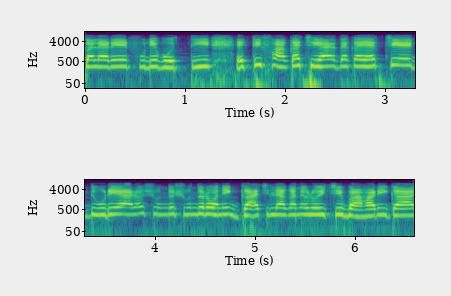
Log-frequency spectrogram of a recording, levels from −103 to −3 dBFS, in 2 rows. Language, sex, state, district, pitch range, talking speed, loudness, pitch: Bengali, female, West Bengal, Purulia, 285-305 Hz, 175 wpm, -13 LUFS, 295 Hz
